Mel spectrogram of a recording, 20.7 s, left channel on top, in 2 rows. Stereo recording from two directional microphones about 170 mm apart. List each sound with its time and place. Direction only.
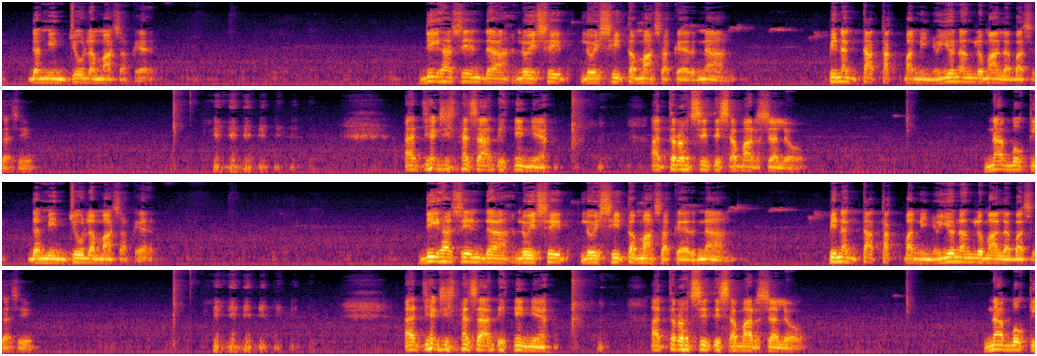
0.3 s speech: 10° right (ahead or behind)
4.2 s speech: 10° right (ahead or behind)
8.3 s speech: 10° right (ahead or behind)
12.4 s a man's voice: 10° right (ahead or behind)
20.2 s speech: 10° right (ahead or behind)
